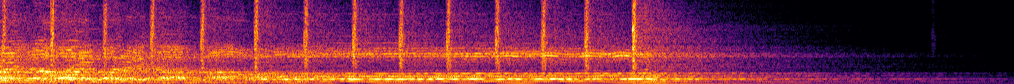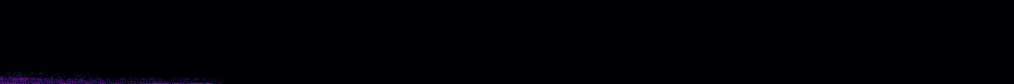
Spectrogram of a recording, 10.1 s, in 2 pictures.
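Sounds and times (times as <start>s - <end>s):
male choir singing: 0.0s - 4.8s.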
